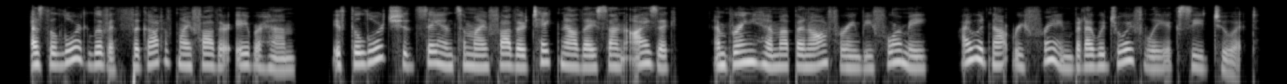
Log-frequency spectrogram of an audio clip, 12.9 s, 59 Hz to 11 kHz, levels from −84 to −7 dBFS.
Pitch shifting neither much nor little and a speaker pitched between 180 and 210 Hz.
Yes: average, 3.7 semitones; high, 190 Hz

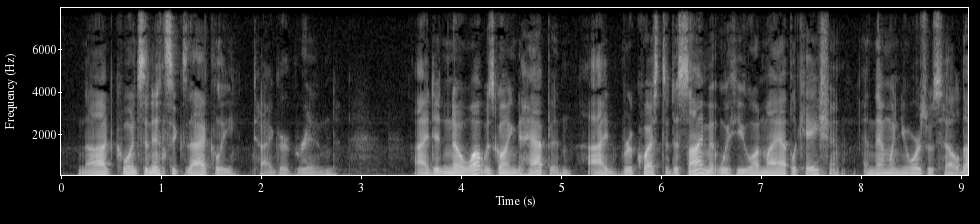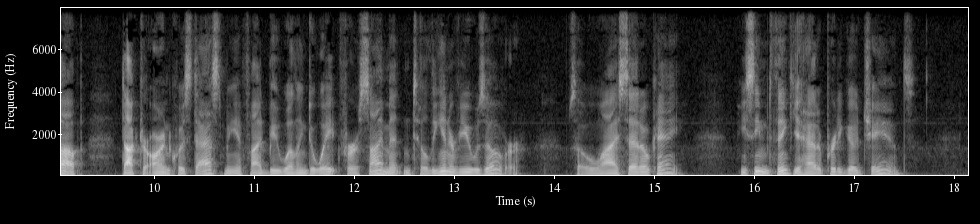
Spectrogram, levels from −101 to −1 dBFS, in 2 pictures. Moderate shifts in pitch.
Yes: average, 3.8 semitones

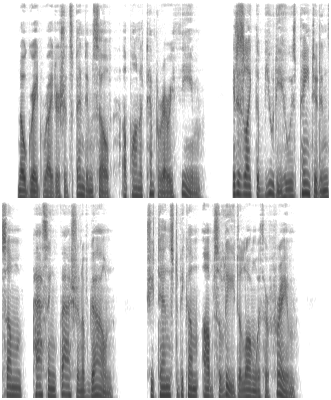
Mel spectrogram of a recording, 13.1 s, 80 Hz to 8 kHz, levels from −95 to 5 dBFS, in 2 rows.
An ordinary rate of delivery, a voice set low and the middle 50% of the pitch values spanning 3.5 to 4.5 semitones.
No: average, 150 wpm; low, 105 Hz; average, 5.2 semitones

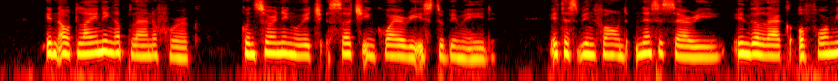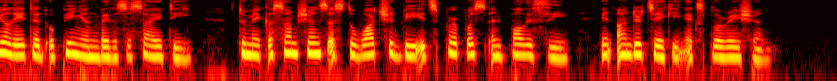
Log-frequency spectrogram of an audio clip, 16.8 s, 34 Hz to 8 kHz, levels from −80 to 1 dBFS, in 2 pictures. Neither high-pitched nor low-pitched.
No: high, 195 Hz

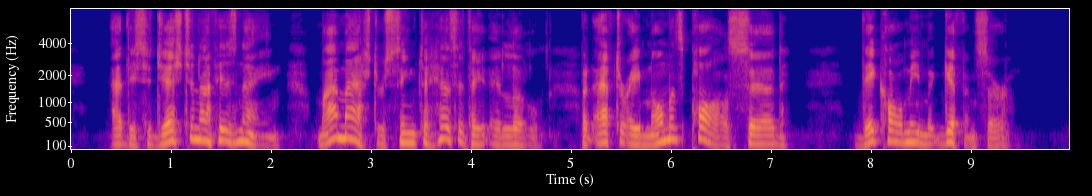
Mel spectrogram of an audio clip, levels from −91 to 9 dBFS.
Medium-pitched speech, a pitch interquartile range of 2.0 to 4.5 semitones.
No: medium, 145 Hz; average, 4.9 semitones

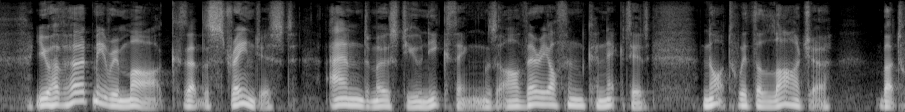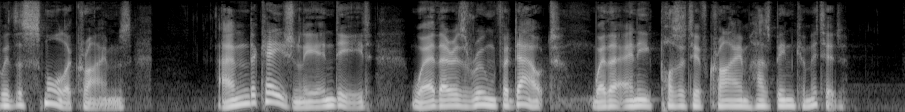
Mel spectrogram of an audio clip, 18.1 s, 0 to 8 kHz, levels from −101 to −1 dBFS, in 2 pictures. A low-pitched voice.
Yes: low, 110 Hz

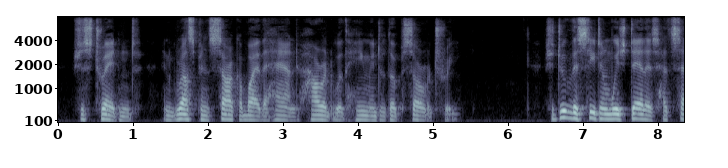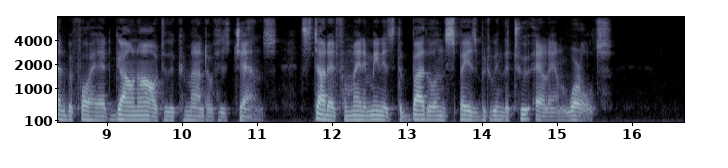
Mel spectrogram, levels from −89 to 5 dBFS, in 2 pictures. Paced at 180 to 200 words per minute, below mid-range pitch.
No: average, 170 wpm; low, 120 Hz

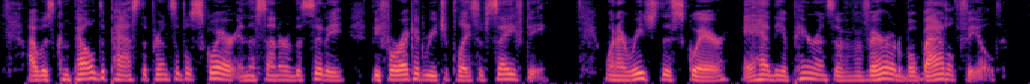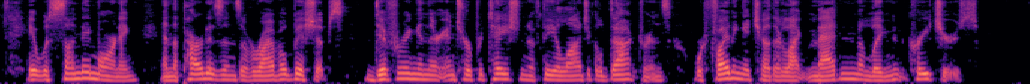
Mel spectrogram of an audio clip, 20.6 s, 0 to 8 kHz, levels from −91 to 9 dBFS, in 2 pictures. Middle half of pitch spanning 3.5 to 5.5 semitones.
No: average, 3.0 semitones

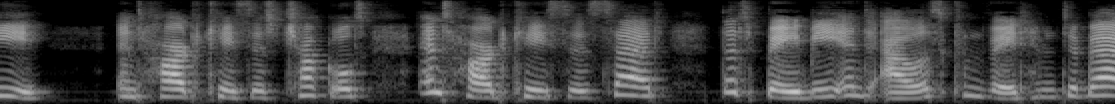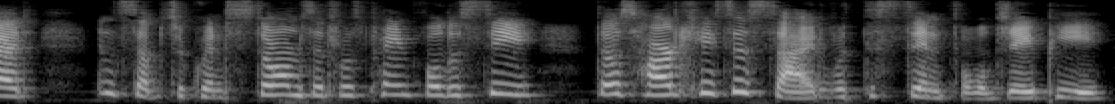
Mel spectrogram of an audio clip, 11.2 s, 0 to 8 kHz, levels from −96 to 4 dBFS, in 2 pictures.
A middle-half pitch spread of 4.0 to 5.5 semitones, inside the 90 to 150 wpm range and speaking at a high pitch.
No: average, 5.2 semitones; average, 180 wpm; high, 235 Hz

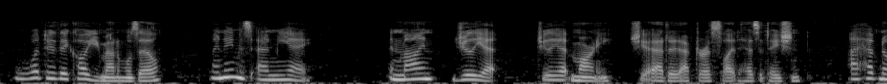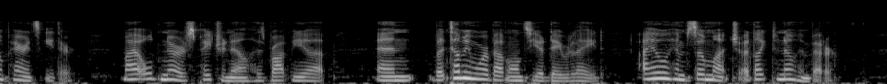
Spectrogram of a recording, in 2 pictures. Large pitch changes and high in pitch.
Yes: wide, 6.6 semitones; high, 205 Hz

